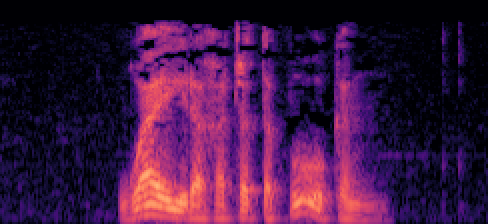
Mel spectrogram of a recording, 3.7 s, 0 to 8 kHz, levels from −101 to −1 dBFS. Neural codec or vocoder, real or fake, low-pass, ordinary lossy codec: none; real; 7.2 kHz; MP3, 24 kbps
